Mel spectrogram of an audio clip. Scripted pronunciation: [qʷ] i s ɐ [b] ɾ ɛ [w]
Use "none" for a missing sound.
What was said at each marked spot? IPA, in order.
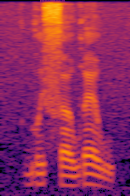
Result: ɡʷ, w, w

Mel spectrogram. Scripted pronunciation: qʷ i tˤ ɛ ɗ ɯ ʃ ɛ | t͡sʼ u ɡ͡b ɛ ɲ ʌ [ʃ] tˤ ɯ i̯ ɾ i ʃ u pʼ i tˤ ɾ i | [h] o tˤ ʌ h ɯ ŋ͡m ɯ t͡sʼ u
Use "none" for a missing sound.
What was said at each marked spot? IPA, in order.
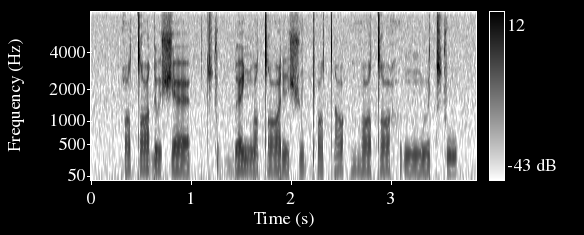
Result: none, ɦ

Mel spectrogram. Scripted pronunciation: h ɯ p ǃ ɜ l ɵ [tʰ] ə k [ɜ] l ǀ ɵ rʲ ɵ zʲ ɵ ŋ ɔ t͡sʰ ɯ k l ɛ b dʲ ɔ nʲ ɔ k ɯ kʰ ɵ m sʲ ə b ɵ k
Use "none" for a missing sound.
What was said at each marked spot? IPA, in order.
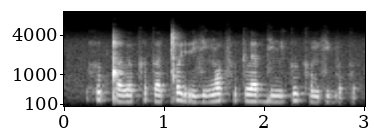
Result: kʰ, ɜ

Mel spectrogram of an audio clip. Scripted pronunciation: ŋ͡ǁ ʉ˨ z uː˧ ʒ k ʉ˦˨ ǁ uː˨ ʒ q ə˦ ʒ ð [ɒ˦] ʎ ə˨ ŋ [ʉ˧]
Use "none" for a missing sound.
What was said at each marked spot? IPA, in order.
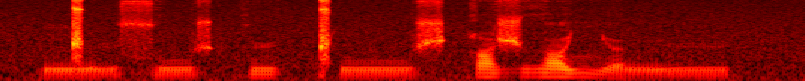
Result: ɒ˦, ʉ˧

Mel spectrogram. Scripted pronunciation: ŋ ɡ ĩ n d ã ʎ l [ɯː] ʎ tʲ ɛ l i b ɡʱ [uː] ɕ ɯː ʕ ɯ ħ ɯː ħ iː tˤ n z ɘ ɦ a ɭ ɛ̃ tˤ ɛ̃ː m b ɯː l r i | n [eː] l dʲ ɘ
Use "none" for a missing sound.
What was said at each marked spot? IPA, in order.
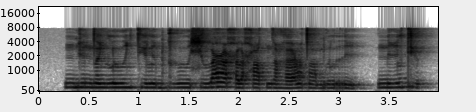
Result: ɯː, ɯː, iː

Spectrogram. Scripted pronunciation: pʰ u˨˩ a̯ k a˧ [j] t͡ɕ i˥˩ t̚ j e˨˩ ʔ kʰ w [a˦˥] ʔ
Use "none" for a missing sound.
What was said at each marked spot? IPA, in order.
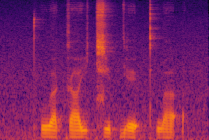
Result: j, a˨˩

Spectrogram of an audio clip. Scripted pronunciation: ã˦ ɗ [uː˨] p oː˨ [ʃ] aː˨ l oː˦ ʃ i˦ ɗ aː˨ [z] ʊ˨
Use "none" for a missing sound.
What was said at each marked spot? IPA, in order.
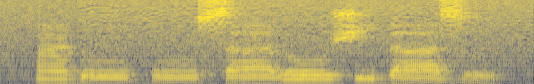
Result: oː˨, s, z

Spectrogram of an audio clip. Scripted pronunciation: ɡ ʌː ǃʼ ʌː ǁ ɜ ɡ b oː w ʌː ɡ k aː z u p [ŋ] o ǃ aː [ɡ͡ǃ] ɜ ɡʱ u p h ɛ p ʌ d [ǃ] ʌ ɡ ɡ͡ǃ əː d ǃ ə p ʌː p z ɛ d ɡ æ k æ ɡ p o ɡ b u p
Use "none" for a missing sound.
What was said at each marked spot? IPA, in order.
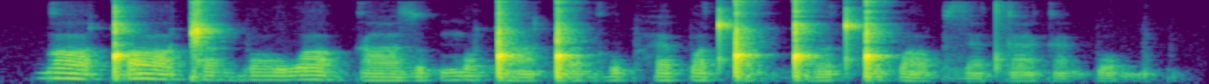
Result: ŋ, ǃʼ, ǃ

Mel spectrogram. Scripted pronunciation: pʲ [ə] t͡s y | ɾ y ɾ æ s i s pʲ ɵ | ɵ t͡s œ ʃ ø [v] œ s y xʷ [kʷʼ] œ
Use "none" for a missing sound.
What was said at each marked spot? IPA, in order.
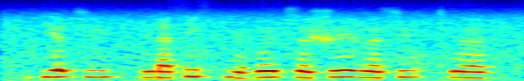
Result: œ, v, kʷʰ

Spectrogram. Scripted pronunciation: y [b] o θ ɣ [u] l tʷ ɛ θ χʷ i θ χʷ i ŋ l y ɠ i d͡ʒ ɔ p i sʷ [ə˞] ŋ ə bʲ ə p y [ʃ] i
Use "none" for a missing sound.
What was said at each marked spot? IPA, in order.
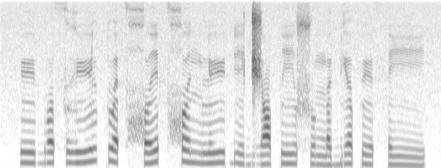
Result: b, y, ə, θ

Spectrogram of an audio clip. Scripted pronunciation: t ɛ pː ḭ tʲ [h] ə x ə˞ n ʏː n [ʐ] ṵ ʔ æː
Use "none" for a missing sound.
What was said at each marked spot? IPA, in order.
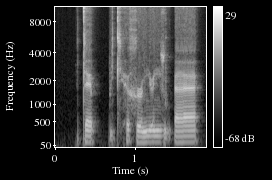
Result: h, z

